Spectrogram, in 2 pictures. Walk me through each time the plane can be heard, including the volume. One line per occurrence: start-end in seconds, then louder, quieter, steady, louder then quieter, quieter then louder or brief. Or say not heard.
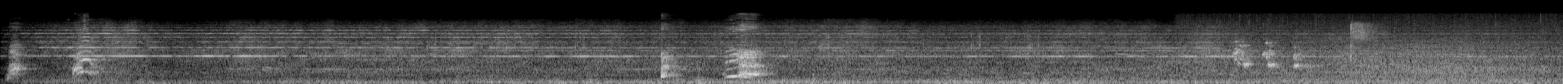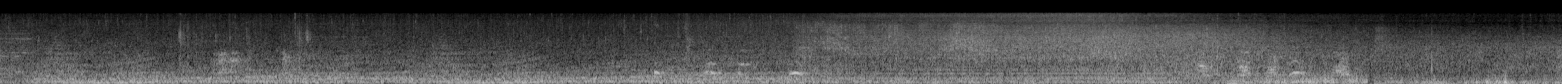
0.0-31.2 steady.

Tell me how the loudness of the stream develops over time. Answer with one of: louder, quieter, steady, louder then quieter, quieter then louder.
louder.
